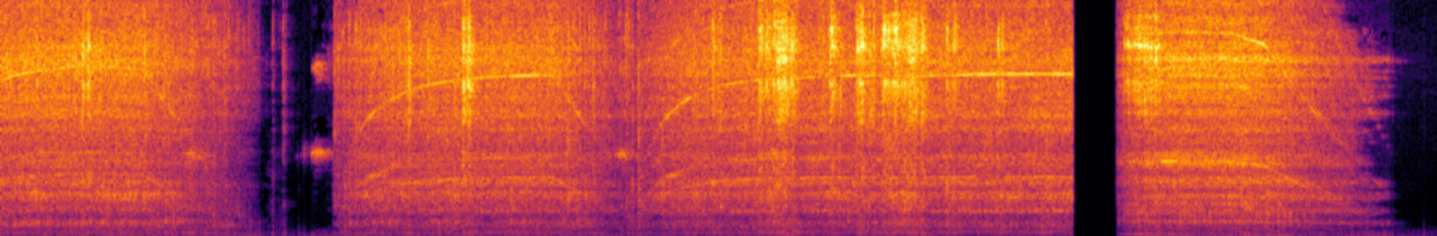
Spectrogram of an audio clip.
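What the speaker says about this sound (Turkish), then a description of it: "Şimdi bunu çırpmaya başlıyorum arkadaşlar." An electric mixer whisks sugar, warm water and egg yolks for a birthday cake batter, a steady high mechanical whir that runs continuously, cuts out briefly twice, then resumes before stopping.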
